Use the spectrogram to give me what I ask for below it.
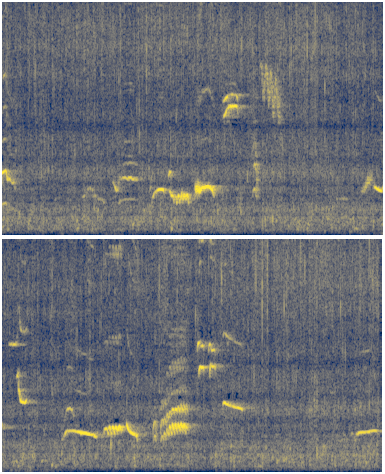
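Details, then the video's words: A common blackbird in brambles at a woodland edge in Greece, ever alert, sings mellow, fluting whistled phrases rising and falling, interleaved with higher squeaky twitters, over a quiet background hiss. "Κελάηδημα Κότσυφα - Blackbird Song"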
